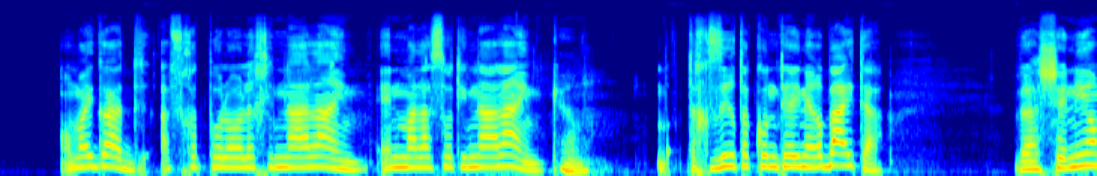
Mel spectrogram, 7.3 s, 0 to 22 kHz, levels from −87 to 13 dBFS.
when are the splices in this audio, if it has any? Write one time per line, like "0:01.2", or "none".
none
